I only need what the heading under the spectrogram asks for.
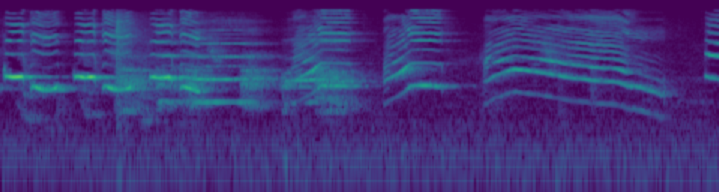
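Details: Dancing black laughingthrush in song. Loud rich chirps and a held whistle come first, then a rising squeal and a long, falling, harmonic-rich note, with brief pauses between phrases.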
